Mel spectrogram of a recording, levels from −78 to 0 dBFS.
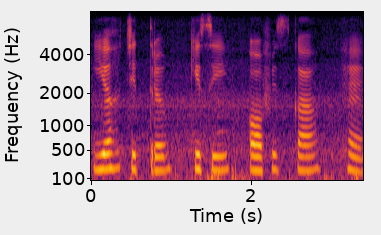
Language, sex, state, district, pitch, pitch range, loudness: Hindi, female, Chandigarh, Chandigarh, 210 Hz, 200-220 Hz, -19 LUFS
